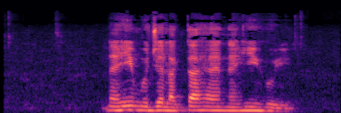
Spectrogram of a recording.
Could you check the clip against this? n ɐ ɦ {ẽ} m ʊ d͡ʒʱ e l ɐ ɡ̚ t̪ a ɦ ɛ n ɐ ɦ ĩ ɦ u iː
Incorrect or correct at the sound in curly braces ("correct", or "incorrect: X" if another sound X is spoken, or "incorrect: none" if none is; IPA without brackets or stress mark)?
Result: incorrect: ĩ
